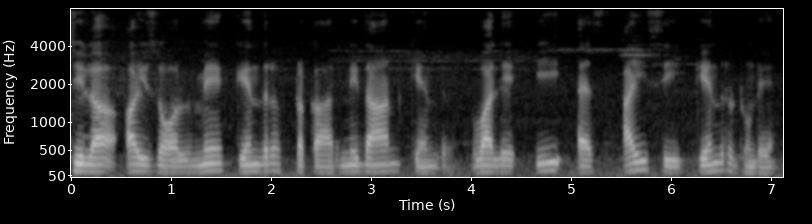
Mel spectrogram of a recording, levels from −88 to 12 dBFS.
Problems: background sounds at intervals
